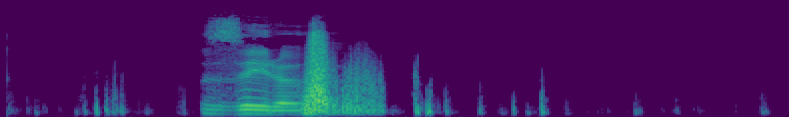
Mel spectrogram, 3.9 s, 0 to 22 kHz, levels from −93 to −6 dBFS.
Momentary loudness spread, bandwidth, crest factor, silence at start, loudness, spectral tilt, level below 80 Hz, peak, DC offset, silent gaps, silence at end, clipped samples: 20 LU; 13 kHz; 28 dB; 1 s; -32 LUFS; -3.5 dB/octave; -80 dBFS; -10 dBFS; under 0.1%; 2.30-2.47 s; 1.25 s; under 0.1%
